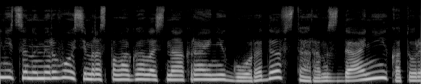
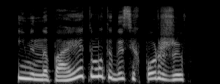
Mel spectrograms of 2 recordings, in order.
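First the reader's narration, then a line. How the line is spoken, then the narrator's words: Smirking grunt. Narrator (Russian): хмыкнула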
